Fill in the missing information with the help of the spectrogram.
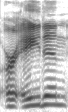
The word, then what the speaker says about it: Adino: There was Aiden is how you say his name, but it looks like Adino.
